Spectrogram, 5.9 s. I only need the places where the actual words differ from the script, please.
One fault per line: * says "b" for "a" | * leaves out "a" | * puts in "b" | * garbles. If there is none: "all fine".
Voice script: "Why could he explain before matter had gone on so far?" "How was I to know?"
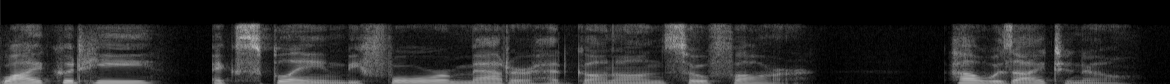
all fine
